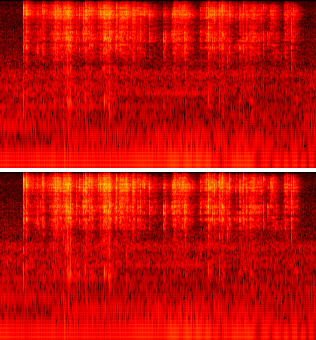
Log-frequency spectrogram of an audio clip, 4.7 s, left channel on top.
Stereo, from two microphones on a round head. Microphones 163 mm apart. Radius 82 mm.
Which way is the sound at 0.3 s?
20° right (ahead or behind).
